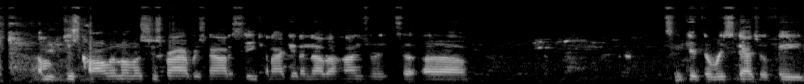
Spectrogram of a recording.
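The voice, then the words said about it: Hoarse, strained, worn-out voice. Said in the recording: “I done lost my voice yelling up there and yelling at customer service”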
